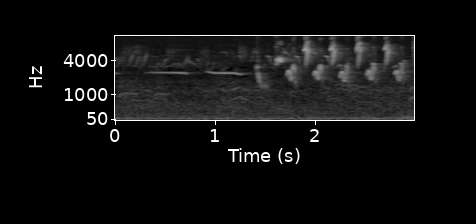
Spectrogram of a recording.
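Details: Common nightingale at the Horsmeertjes, Texel, opening with two drawn-out pure whistles, then bursting into a series of loud, sharp, evenly repeated chipping notes, over faint low background rumble.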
